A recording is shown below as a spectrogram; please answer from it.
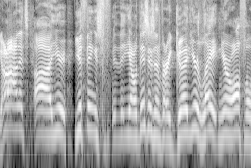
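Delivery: horribly unpleasant, loud, sour scolding in a teacher voice. Retelling what the art teacher would say to the speaker: imitating Miss Maybelline being unpleasant. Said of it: "say something horribly unpleasant to me".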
